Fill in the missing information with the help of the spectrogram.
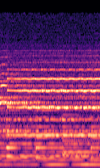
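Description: Background music: a slow instrumental with held notes over a steady low bass.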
